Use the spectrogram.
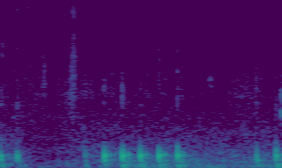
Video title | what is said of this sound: Abdominal Physical Exam - Jenny Noland, MS, CNS | see right now it sounds Hollow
